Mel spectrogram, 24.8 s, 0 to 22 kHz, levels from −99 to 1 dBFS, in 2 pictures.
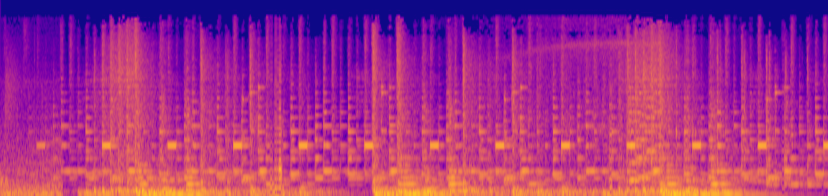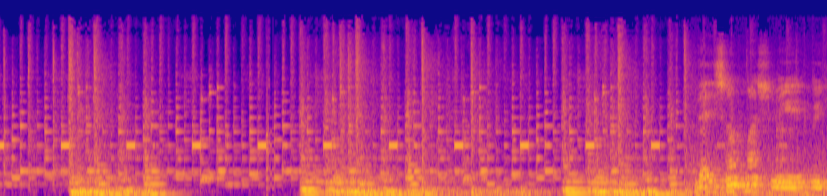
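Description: Short chirps and noisy blips break through at 4.05 to 4.24 s, 9.14 to 9.17 s, 11.73 to 11.76 s, 16.41 to 16.53 s and 22.96 to 23.01 s. The first lasts longest, and the last is loudest. These are corrupt frames decoded: damaged bits in the compressed stream were played anyway. Misread gains and codes threw energy into the wrong frequencies for the span of a few frames each time.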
